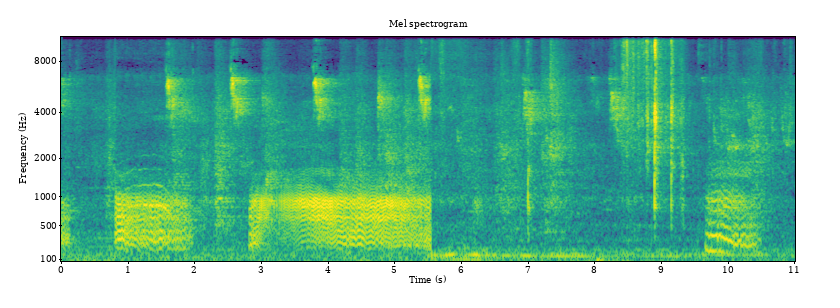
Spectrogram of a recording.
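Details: Cats competing to eat mice give long, quavering meows in two drawn-out bouts and a brief final one, with quieter gaps of rustling and sharp clicks between them.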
